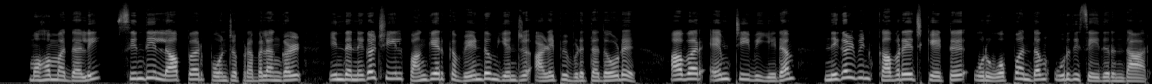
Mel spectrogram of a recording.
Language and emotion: Tamil, neutral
